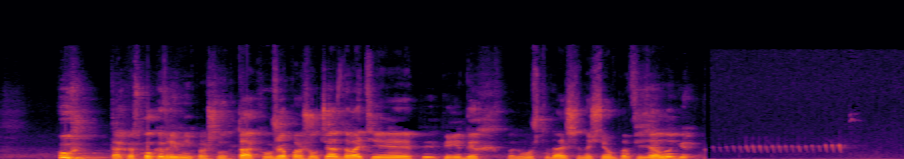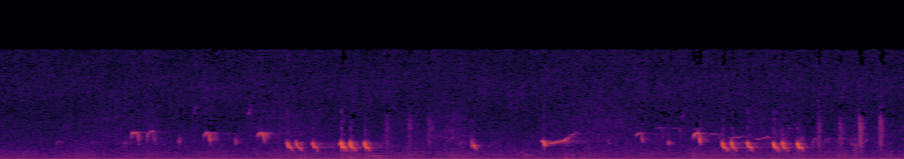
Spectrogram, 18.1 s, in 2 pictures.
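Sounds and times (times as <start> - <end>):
small birds chirping: 7.1 - 18.0.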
